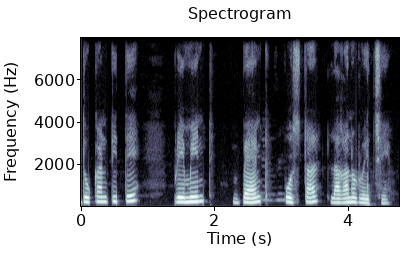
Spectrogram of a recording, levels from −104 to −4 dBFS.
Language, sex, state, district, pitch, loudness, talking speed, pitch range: Bengali, male, West Bengal, Alipurduar, 220 Hz, -15 LUFS, 75 wpm, 200-245 Hz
